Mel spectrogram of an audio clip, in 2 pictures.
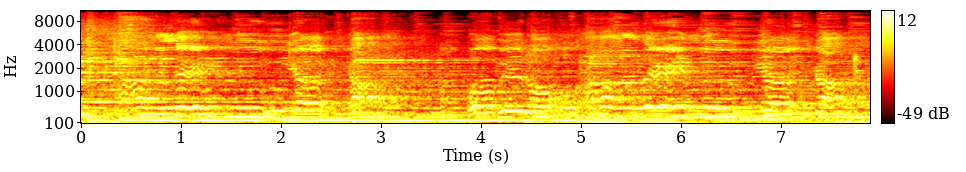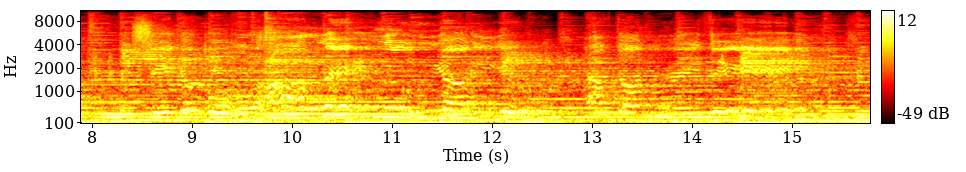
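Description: Church worship band playing a slow song with guitar and keys, with a voice singing over it.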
